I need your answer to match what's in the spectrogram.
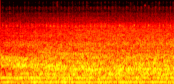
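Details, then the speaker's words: Maruti Ertiga with a no-crank no-start fault, radiator fan driven by jumping its connector pins with a single wire: steady whirring hum with an even low tone over the idling engine, no ticking or rubbing. Fan runs normally. "चल गया sir पंखा चल चालू हो गया पंखा sir इस तरीके से ही आप पंखा भी डेट कर सकते हैं गाड़ी स्टार्ट भी कर सकते हैं"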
